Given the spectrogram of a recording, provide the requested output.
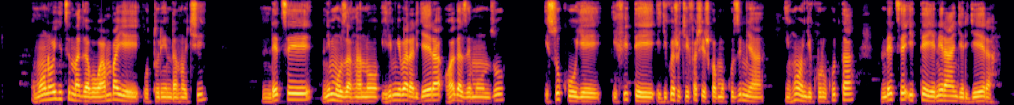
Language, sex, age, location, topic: Kinyarwanda, male, 25-35, Huye, health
